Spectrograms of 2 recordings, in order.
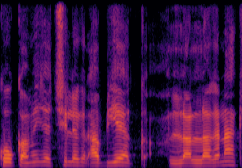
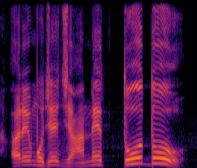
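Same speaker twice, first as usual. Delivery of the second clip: slow, higher pleading line with तो pressed; emphatic plea; 4 semitones higher, slower than usual. Shown as a demonstration. Teacher acting a plea for the class, तो stressed. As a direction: beg to be let go, stressing तो. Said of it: "तो भी निपात का काम".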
